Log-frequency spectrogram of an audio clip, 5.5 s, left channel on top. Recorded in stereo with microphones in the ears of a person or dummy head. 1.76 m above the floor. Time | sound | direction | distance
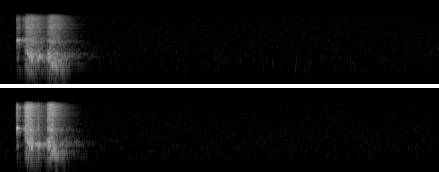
0.2 | tape being pulled | 60° right (ahead or behind) | 1.7 m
